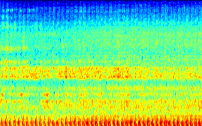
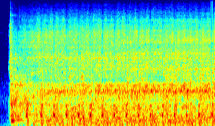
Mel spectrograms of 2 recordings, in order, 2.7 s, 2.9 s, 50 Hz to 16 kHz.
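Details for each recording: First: John Deere Z225 zero-turn mower after blown head gasket repair, Nikki carburettor replacement and bad-fuel cleanout, first start: steady even low thump about ten pulses a second, no misses or surging, idling smoothly without smoke. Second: John Deere Z225 zero-turn with a Nikki carb, blown head gasket and bad gas: the small single-cylinder engine catches, runs a rough, uneven beat on choke, then dies as soon as the choke is eased off.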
